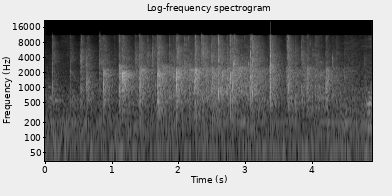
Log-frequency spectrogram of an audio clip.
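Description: A crowd breaks into steady applause, dense overlapping claps that swell after the first second and keep going without talk.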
